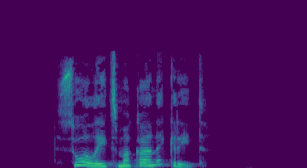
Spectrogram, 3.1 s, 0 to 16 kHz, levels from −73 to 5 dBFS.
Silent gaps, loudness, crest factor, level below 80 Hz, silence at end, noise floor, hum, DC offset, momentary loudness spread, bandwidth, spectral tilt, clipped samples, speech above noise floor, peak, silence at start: none; -24 LUFS; 16 dB; -80 dBFS; 1.05 s; -89 dBFS; none; under 0.1%; 9 LU; 11.5 kHz; -3 dB/octave; under 0.1%; 65 dB; -10 dBFS; 0.6 s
